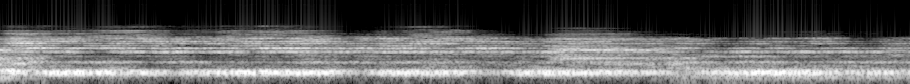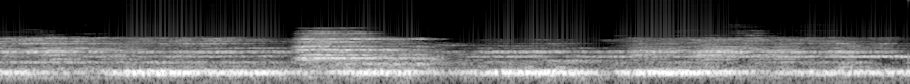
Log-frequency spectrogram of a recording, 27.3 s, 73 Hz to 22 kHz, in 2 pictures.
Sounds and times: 0.0s Industrial drones in the middle distance 3.5s

